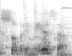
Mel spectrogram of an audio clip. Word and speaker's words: sobremesa: comer uma então sobremesa então a sílaba tônica de sobremesa é o me e agora para finalizar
